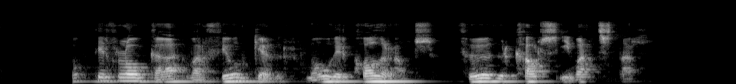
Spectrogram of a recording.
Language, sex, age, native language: Icelandic, male, 30-39, Icelandic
